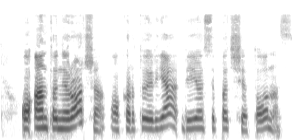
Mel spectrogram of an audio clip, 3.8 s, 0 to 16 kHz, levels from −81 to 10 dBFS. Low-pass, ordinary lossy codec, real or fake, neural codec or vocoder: 14.4 kHz; MP3, 48 kbps; fake; vocoder, 44.1 kHz, 128 mel bands, Pupu-Vocoder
